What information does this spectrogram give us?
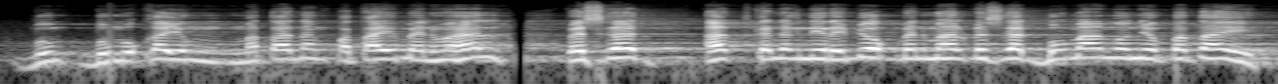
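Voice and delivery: fervent shouted sermon; full-force preaching. Acted. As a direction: proclaim God's will to the congregation.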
